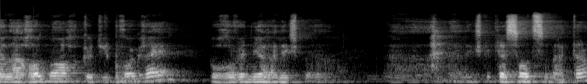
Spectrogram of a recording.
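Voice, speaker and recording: A man talks over noticeable background noise. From Switzerland, Valais. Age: 70s. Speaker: author. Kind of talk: panel discussion.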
